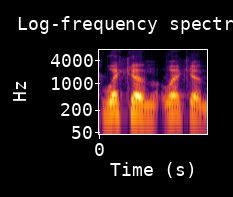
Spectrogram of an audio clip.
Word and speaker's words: Wycombe: We've got, Rory, you pronounce it because I'm afraid of making a pronunciation mistake. Man City is versus the Wycombe Wanderers. No, the Wycombe Wanderers. Yeah, Wickham, but close enough.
